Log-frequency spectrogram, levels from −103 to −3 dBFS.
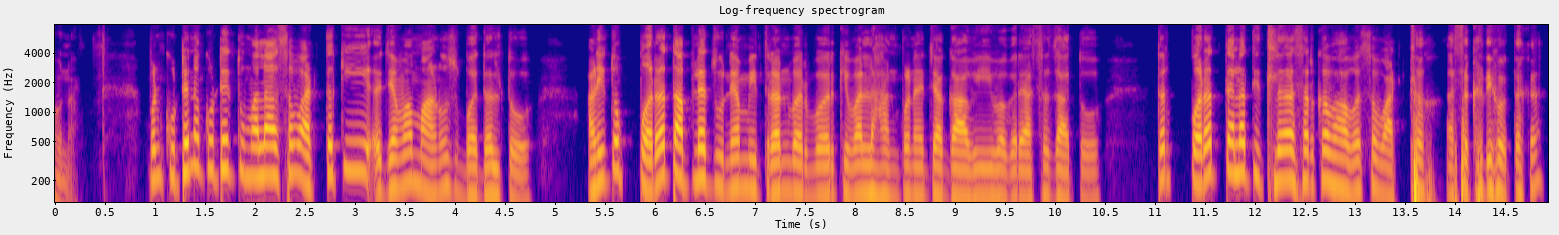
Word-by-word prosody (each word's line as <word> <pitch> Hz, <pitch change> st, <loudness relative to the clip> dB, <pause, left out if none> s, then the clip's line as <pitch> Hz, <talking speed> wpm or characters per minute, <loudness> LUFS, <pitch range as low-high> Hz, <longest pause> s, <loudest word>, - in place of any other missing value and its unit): हो 105 Hz, -, -11 dB
ना. 95 Hz, -, -19 dB, 0.7 s
पण 210 Hz, +1 st, -1 dB
कुठे 230 Hz, +2 st, +3 dB
ना 280 Hz, -, +2 dB
कुठे 260 Hz, 0 st, +2 dB
तुम्हाला 225 Hz, -1 st, +4 dB
असं 225 Hz, +1 st, +2 dB
वाटतं, 215 Hz, +2 st, +2 dB
की 255 Hz, -3 st, -4 dB, 0.2 s
जेव्हा 170 Hz, +4 st, +1 dB
माणूस 165 Hz, -2 st, -3 dB
बदलतो 135 Hz, -2 st, -2 dB, 0.7 s
आणि 185 Hz, +5 st, +3 dB
तो 255 Hz, -, +3 dB, 0.2 s
परत 205 Hz, +8 st, +4 dB
आपल्या 215 Hz, 0 st, +7 dB
जुन्या 170 Hz, -1 st, -2 dB
मित्रांबरोबर 150 Hz, -3 st, -1 dB
किंवा 145 Hz, 0 st, -1 dB
लहानपणाच्या 140 Hz, -1 st, -3 dB
गावी 130 Hz, 0 st, +1 dB
वगैरे 130 Hz, -1 st, -4 dB
असं 125 Hz, +2 st, -4 dB
जातो, 120 Hz, -1 st, -4 dB, 0.6 s
तर 210 Hz, -, 0 dB, 0.2 s
परत 205 Hz, +5 st, +6 dB
त्याला 245 Hz, -1 st, +5 dB
तिथल्यासारखं 200 Hz, -1 st, +1 dB
व्हावंस 160 Hz, -2 st, -1 dB
वाटतं 145 Hz, 0 st, 0 dB, 0.2 s
असं 155 Hz, +4 st, -1 dB
कधी 160 Hz, -, -1 dB
होतं 150 Hz, -1 st, -3 dB
का? 170 Hz, -, -5 dB
160 Hz, 140 wpm, -22 LUFS, 135-205 Hz, 0.7 s, आपल्या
